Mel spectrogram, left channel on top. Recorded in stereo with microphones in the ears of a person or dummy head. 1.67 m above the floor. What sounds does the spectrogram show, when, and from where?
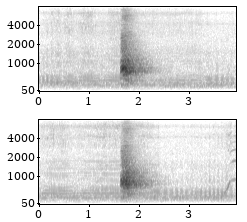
1.6 s a dog barking: 30° left (ahead or behind), 2.0 m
